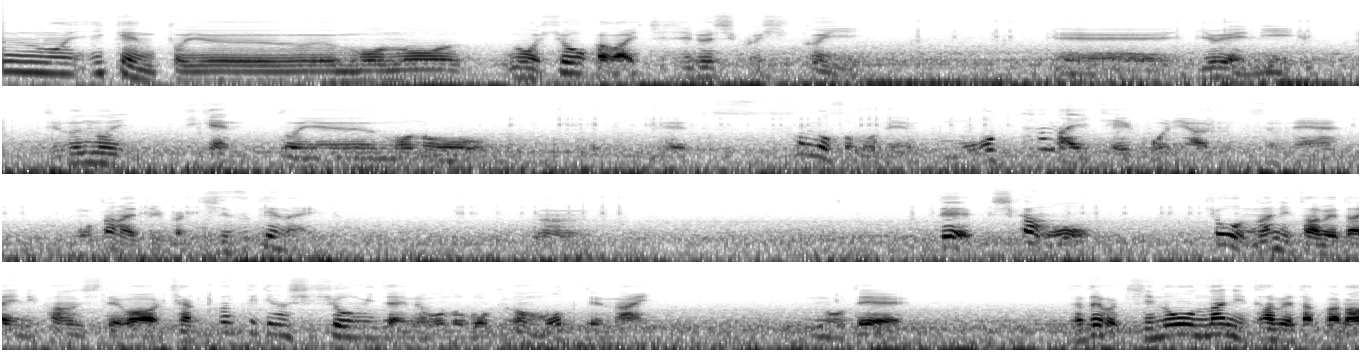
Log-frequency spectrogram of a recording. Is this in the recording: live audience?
no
